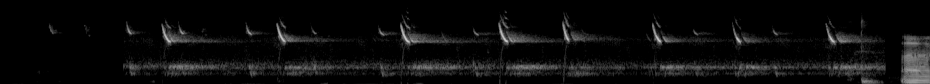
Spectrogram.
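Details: Big brown bat echolocation calls, each sweeping from about 65 kHz or more down to about 25 kHz, slowed tenfold: a series of sharp, downward-sweeping chirps that sound almost birdlike.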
